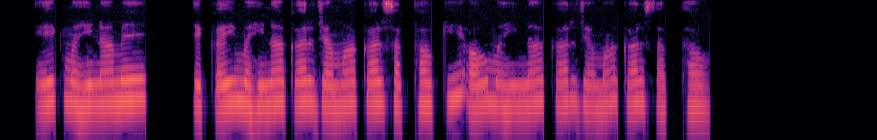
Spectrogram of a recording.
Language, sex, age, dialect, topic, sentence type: Chhattisgarhi, female, 46-50, Northern/Bhandar, banking, question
